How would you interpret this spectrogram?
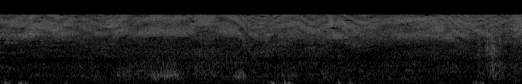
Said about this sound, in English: there's going to be a lot of overspray getting on the other parts of the vehicle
